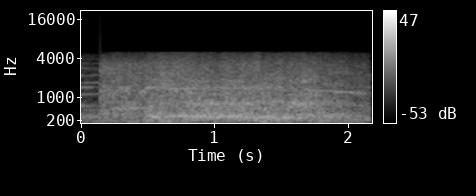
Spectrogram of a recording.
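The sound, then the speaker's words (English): King Kong's roar from the old American film King Kong: one loud, sustained, rasping bellow that holds steady for about two seconds, with a muffled, vintage tone. “King Kong's roar,”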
